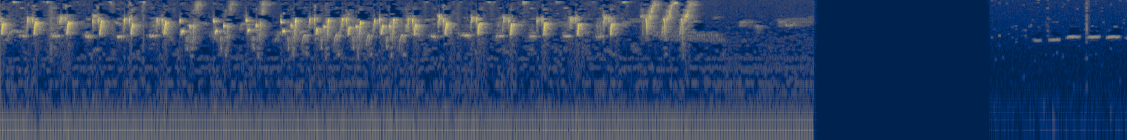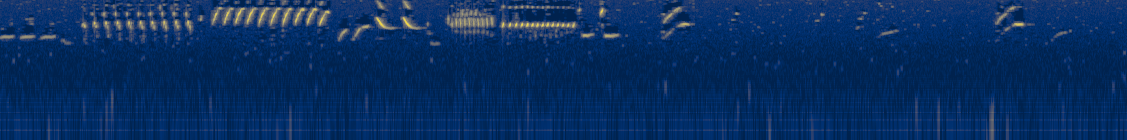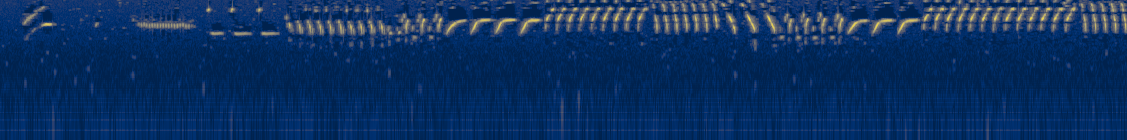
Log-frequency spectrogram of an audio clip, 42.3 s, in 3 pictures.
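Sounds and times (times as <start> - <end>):
canary singing: 0.0 - 10.2, 12.8 - 22.8, 28.4 - 42.2
low hum: 0.0 - 10.2.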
